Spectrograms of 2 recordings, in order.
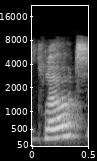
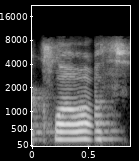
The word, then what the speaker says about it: Clote: So I have my dad's last name is Clote, and then or Cloth is the Americanized version, and then another family name is.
